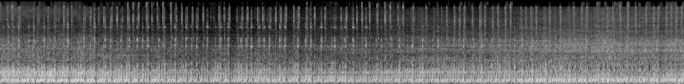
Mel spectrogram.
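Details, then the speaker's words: 1975 Yamaha RD200 two-stroke twin, first start after 20+ years in a barn: steady, crisp even buzz, both cylinders pulling and hot, no misses, idling about 2000 rpm; running healthy. "first start in 20 years both of them are both cylinders are running oh yeah yep both are really hot"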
